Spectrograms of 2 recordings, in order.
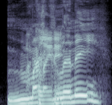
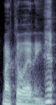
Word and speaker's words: McElhenney: It's Always Sunny in Philadelphia star Rob McElhenney. McElhenney. I only put this story in just so you had to pronounce his second I name.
